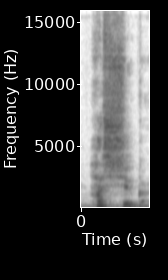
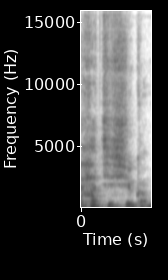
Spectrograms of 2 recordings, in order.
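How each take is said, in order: First: The number is clipped to hass with doubled s. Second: The number is said in full as hachi. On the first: The speaker calls it right. "It's はっしゅうかん" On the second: The speaker calls it wrong. "I feel like you want to say はちしゅうかん, but it's wrong"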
